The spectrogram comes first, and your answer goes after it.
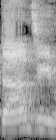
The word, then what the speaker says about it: Donzie: Brad Donzie rhymes with Fonzie.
